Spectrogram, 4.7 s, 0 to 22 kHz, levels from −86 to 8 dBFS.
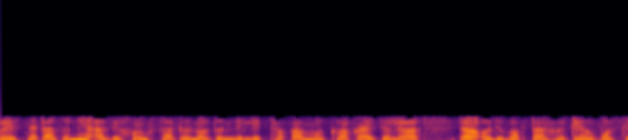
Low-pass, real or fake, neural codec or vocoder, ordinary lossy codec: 3.6 kHz; real; none; none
